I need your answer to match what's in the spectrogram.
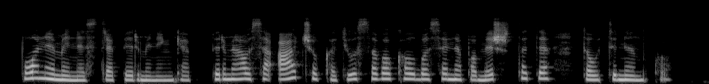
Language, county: Lithuanian, Kaunas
